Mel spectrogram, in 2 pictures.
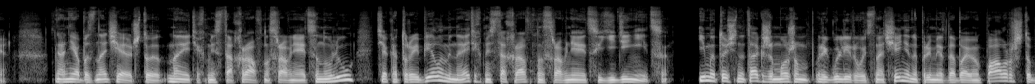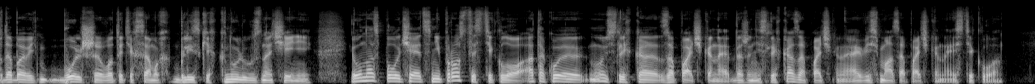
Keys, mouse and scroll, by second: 0.4 middle click, 4.7 middle click, 5.9 middle click, 6.8 middle click, 6.8 scroll down 4, 7.7 click, 7.8 shift+d, 8.6 middle click, 9.8 scroll up 1, 11.7-12.4 scroll up 2, 12.4 scroll down 1, 12.5 scroll down 1, 13.0 middle click, 18.7-19.4 scroll down 4, 19.3 shift+scroll up 1, 19.4 shift+middle click, 19.9-20.7 scroll up 5.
